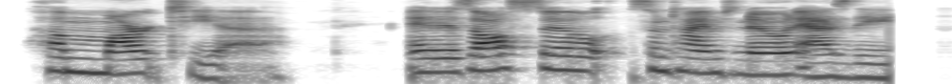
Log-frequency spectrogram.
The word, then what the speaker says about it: hamartia: The first one is pronounced hamartia, and it is also sometimes known as the tragic flaw.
